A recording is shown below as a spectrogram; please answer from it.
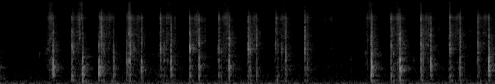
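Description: Oracle cards being shuffled by hand, a steady run of crisp riffling bursts with brief pauses between, close and clear with no talk over it.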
